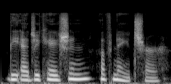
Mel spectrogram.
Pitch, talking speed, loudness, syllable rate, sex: 210 Hz, 140 wpm, -14 LUFS, 6.3 syllables/s, female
